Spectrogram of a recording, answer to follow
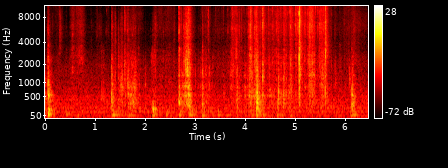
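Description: Plastic shrink wrap crinkling and tearing as a sealed hobby box of trading cards is opened, with irregular rustles and a few sharp clicks, busiest in the last two seconds.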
